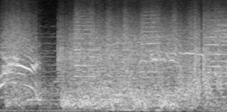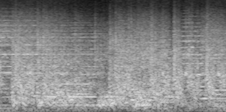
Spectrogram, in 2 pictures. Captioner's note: dramatic orchestral music; guns fire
